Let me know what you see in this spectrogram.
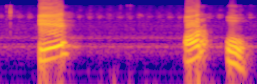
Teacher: अर्धसंवृत्त। इसमें मुख आधा बंद होगा।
